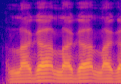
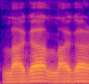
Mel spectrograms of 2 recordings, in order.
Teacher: ఆ చివరి వగణం అంటే లఘువు గురువే. మొదట హ్రస్వాక్షరం, తర్వాత దీర్ఘాక్షరం, మళ్ళీ హ్రస్వాక్షరం, మళ్ళీ దీర్ఘాక్షరం, మళ్ళీ హ్రస్వాక్షరం, మళ్ళీ దీర్ఘాక్షరం.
